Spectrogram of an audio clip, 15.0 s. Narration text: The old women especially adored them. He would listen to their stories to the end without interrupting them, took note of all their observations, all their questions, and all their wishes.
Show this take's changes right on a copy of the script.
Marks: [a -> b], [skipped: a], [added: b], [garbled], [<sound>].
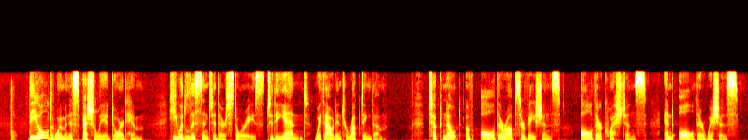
[tap] The old women especially adored [them. -> him] He would listen to their stories to the end without interrupting them, took note of all their observations, all their questions, and all their wishes.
